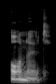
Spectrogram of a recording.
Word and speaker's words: honored: But in this case, honored, the H is silent. So you just uh imagine it's not there. So you don't say honored, it's honored.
